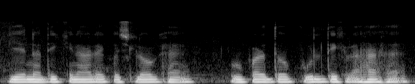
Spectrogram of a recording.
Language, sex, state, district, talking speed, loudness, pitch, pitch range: Hindi, male, Bihar, Patna, 175 wpm, -13 LUFS, 115 Hz, 115-120 Hz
